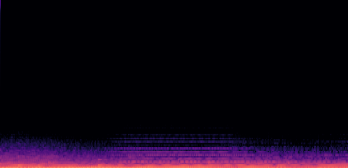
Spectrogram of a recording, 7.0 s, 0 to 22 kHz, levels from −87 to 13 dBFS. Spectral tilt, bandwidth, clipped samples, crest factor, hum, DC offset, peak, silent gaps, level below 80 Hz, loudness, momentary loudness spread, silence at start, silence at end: -12.5 dB/octave; 2.3 kHz; under 0.1%; 12 dB; none; under 0.1%; -4 dBFS; none; -18 dBFS; -20 LUFS; 7 LU; 0 s; 0 s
